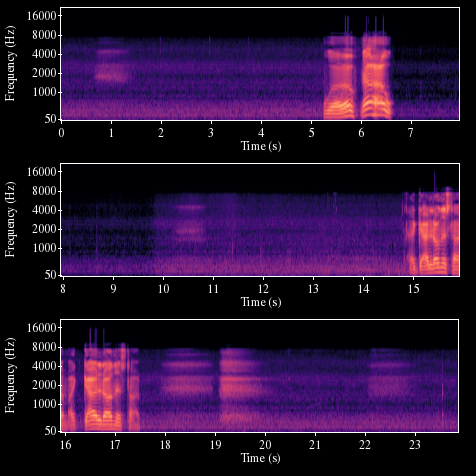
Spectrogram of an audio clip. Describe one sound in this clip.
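A man speaks quietly and casually into a nearby microphone.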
